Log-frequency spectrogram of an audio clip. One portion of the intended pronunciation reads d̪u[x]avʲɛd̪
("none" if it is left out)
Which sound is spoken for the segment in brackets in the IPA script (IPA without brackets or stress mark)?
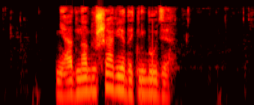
ʂ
